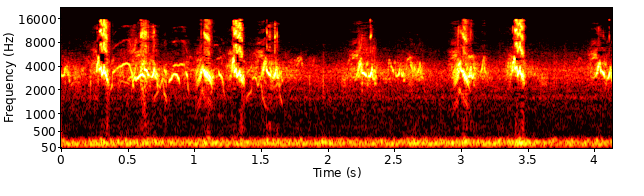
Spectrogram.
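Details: At Dunrovin Ranch on 23 June 2021, an osprey at the nest with fish number four gives sharp whistled cheeps in short bursts, about two to three per second, over a soft low hum.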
